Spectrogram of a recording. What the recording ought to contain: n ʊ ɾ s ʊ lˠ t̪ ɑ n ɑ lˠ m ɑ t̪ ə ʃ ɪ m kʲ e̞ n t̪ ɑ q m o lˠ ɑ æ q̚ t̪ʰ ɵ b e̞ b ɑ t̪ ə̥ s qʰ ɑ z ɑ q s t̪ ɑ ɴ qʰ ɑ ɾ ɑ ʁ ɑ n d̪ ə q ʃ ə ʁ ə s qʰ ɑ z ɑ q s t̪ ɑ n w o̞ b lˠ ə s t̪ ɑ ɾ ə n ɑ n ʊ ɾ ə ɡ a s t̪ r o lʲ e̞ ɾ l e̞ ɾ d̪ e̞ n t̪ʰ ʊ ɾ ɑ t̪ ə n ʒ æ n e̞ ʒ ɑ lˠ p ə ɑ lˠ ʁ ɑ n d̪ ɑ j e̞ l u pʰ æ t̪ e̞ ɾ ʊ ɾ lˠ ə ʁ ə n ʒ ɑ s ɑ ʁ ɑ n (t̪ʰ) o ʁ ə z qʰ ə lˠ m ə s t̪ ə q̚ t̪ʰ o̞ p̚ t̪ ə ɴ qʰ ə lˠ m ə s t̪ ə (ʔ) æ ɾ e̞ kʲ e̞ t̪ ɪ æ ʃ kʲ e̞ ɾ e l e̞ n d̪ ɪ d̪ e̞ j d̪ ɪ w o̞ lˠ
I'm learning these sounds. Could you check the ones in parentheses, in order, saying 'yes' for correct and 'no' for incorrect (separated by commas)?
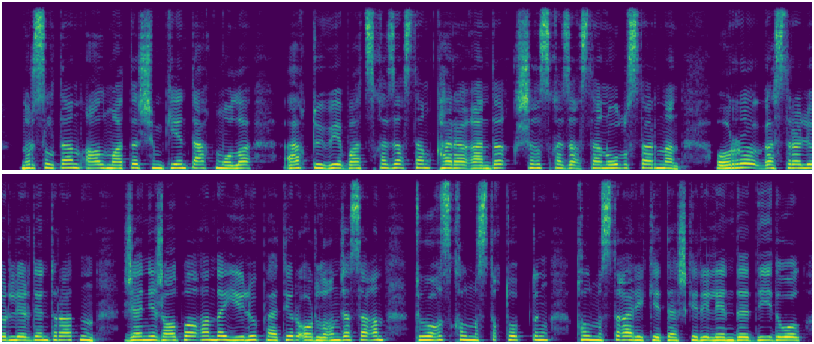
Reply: yes, no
